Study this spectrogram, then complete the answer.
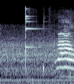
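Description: Cat meowing in the Minecraft video game, one short meow followed by a higher, longer meow, clear and close over a steady low game hum with no talk.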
